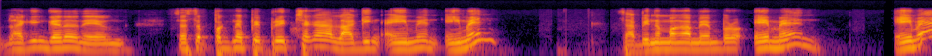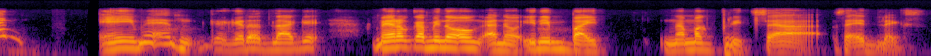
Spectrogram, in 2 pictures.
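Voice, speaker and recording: A man's voice: medium pitch, moderate pace, no echo. A man teaching a preaching class in a casual, chatty way, mixing Tagalog and English and laughing often. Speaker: homiletics teacher. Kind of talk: casual Taglish lecture on preaching. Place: church classroom. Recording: dry, dull lo-fi recording.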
